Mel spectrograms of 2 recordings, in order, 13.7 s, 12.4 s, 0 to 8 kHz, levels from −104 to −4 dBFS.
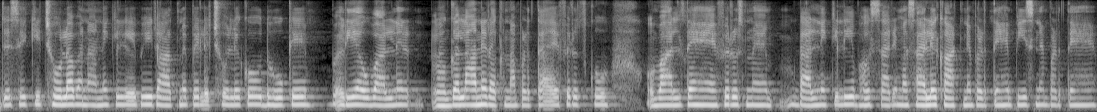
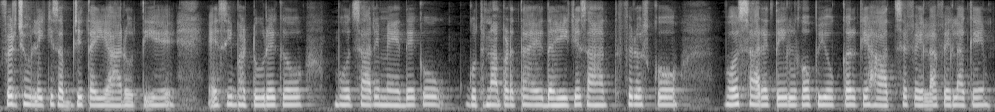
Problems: background sounds at intervals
